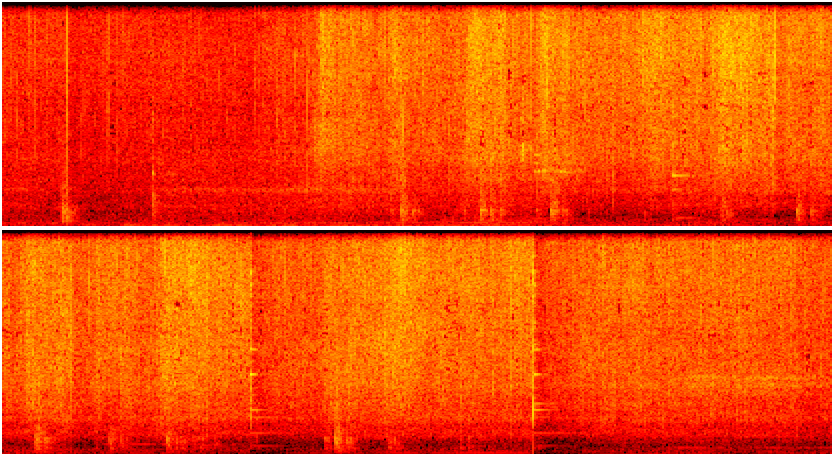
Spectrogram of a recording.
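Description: Spice masala sizzling in oil in a kadai while a steel spoon stirs it, scraping the pan with scattered sharp clinks of metal on metal. The sugar has just gone in and the masala is being sautéed after its raw smell has cooked off.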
